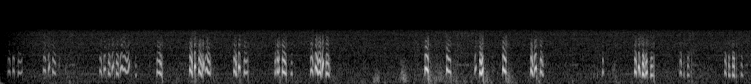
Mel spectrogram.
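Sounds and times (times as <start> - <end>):
guinea pig squeaking: 0.1 - 3.3, 4.2 - 5.5, 6.3 - 7.5.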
